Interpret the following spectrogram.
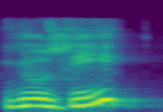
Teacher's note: شیعا، غنہ بھی ہو رہا ہے بیچ میں، شیعا ویذیق، یذیق، قاف زبر قا، لیکن آ کی آواز لمبی نہیں کرنی، الف نہیں لگا دینا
